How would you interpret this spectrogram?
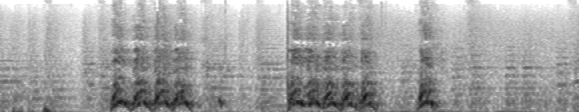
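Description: An unleashed dog barks in quick bursts of several sharp, yelping barks, pauses, then barks again in another rapid run and once more singly, loud with no talking.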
